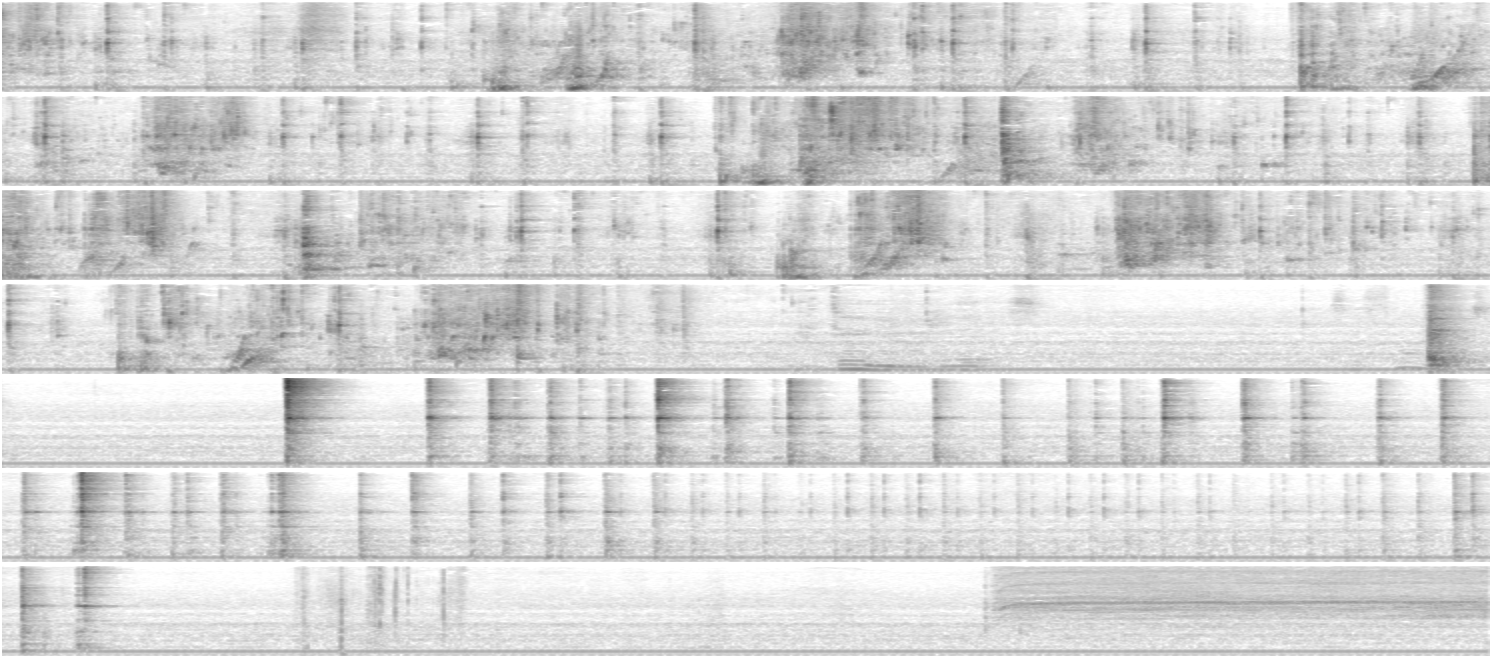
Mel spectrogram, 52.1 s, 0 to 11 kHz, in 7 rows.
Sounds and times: electric razor 0:49.6 - 0:52.0

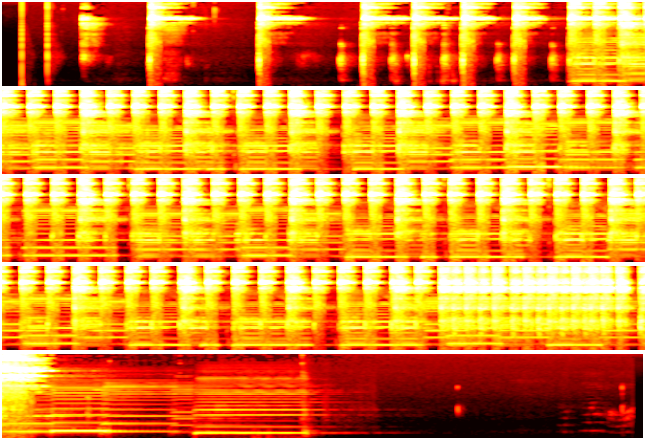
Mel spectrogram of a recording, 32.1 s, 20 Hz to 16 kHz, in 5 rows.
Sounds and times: guitar 0:03.4 - 0:26.2

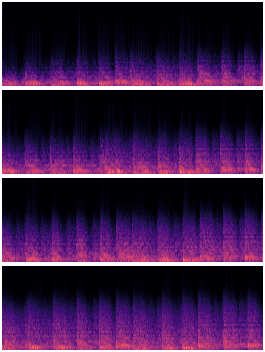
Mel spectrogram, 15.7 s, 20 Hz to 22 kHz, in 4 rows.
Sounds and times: Synth stabs 0:05.4 - 0:06.8

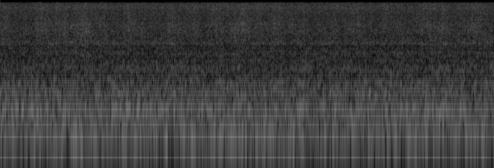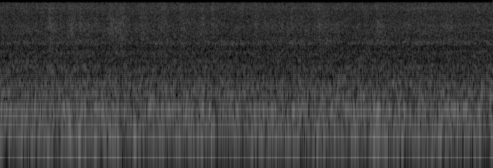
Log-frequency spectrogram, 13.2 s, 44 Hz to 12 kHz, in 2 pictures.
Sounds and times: Gas fired bronze furnace with electric bellows 0:00.0 - 0:13.1

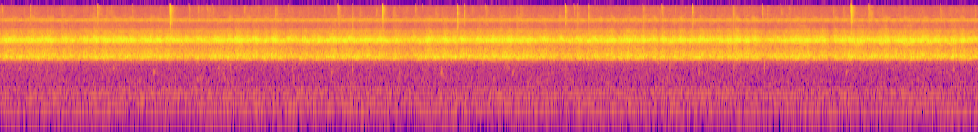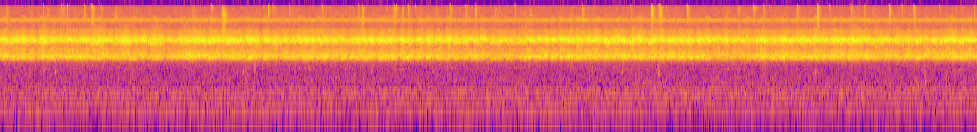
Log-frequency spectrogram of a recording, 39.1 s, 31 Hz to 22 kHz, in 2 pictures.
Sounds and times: Frogs in the Ricefields 0:00.0 - 0:39.1

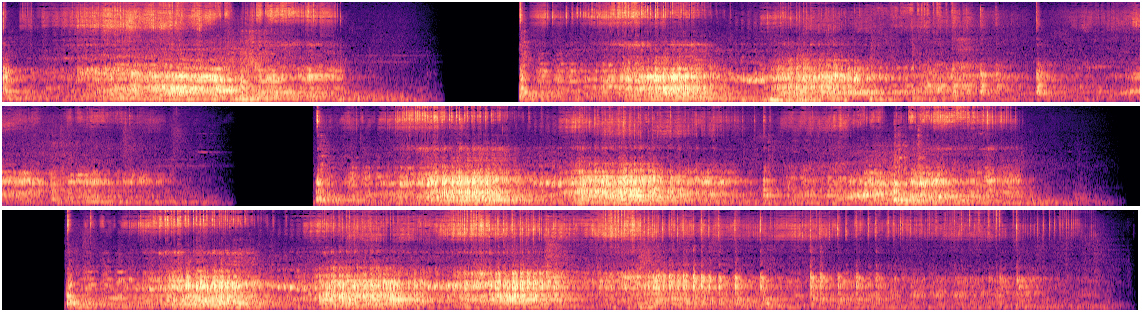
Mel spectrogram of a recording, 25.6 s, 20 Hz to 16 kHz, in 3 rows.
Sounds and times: Automatic glass door at an airport terminal opening and closing, noisy bearings 0:00.0 - 0:02.6
Automatic glass door at an airport terminal opening and closing, noisy bearings 0:03.9 - 0:10.2
Automatic glass door at an airport terminal opening and closing, noisy bearings 0:10.9 - 0:16.2
Automatic glass door at an airport terminal opening and closing, noisy bearings 0:17.6 - 0:25.5

